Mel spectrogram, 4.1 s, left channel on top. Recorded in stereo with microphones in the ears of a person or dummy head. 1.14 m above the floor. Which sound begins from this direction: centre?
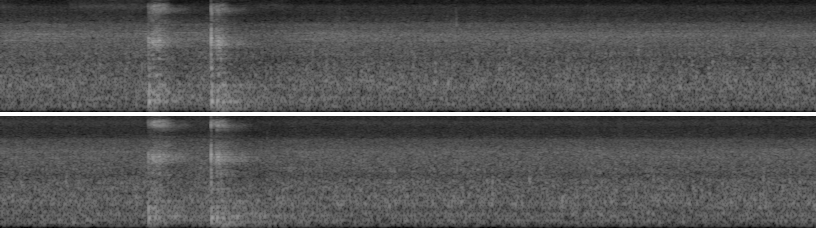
Writing, at 0.7 s.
